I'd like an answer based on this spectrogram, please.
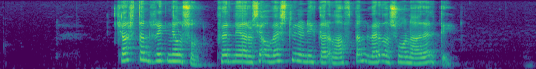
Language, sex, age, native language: Icelandic, male, 60-69, Icelandic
